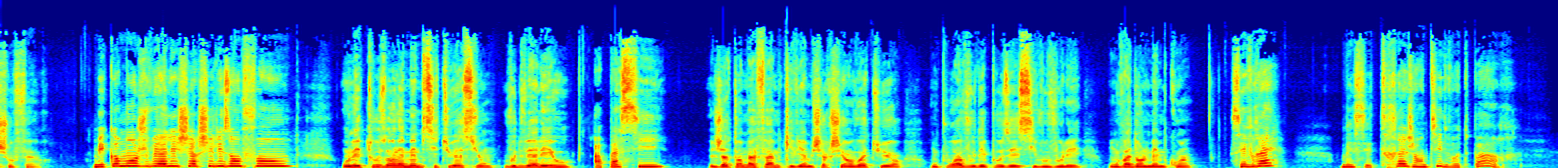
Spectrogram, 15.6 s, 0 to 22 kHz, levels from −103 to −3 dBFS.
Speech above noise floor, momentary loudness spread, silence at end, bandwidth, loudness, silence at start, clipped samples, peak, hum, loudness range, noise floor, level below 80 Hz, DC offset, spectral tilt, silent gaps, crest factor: 38 dB; 10 LU; 0.55 s; 18.5 kHz; -15 LUFS; 0 s; under 0.1%; 0 dBFS; none; 4 LU; -53 dBFS; -56 dBFS; under 0.1%; -4.5 dB/octave; none; 16 dB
